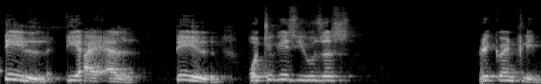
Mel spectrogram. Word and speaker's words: til: This is called til, T-I-L, til.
